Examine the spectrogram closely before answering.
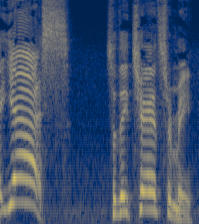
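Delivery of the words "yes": high snapped yes; exasperated yes. Retold or imitated. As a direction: snap at the machine. Yelling at phone menu.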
